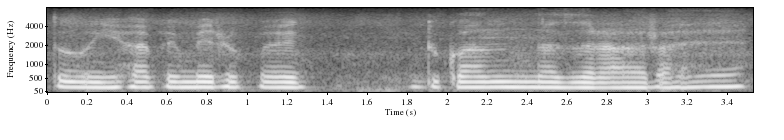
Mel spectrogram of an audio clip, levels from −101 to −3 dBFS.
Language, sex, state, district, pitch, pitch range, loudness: Hindi, female, Tripura, Dhalai, 190 Hz, 180-190 Hz, -12 LUFS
